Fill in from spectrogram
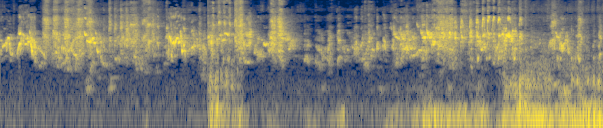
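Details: Budgerigars kept as pets chattering in a steady high twittering warble, scratchy chirps overlapping throughout, with a low rumbling background noise during the second half.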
